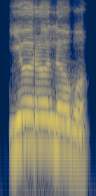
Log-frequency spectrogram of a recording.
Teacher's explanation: slight touch होता है पूरा टच नहीं होता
